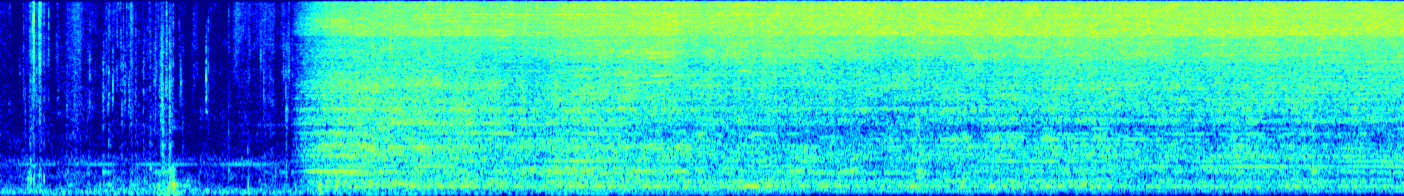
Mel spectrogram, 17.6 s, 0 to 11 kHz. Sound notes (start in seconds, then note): 3.9 saw blade humming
